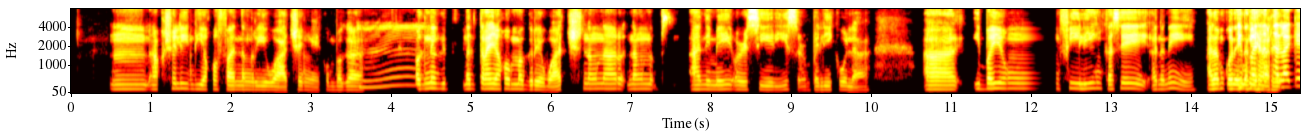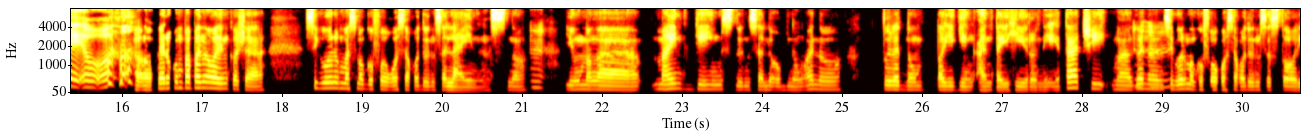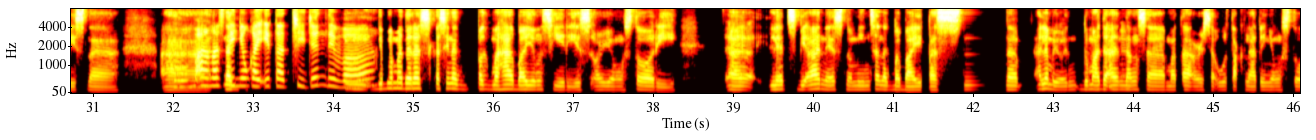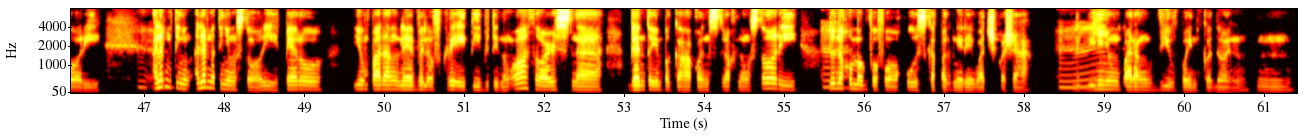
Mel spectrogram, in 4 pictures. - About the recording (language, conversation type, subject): Filipino, podcast, Anong pelikula ang talagang tumatak sa’yo, at bakit?
- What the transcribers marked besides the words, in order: tapping; tongue click; distorted speech; laughing while speaking: "nangyari"; chuckle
